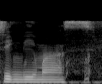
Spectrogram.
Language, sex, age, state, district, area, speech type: Bengali, male, 45-60, West Bengal, North 24 Parganas, rural, spontaneous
